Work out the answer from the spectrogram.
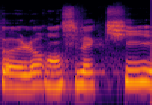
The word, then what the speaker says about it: Laurence Waki: Enfin, de toute façon, on tape Laurence Vaquie, et donc W-A-K-I, un W qui se prononce V.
